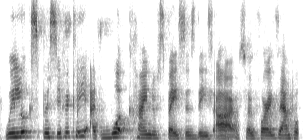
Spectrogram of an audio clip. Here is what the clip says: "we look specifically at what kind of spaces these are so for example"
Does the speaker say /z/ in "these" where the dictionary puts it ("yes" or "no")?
yes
